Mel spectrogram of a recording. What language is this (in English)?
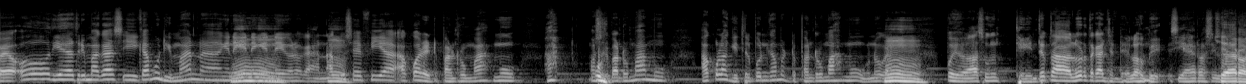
Indonesian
